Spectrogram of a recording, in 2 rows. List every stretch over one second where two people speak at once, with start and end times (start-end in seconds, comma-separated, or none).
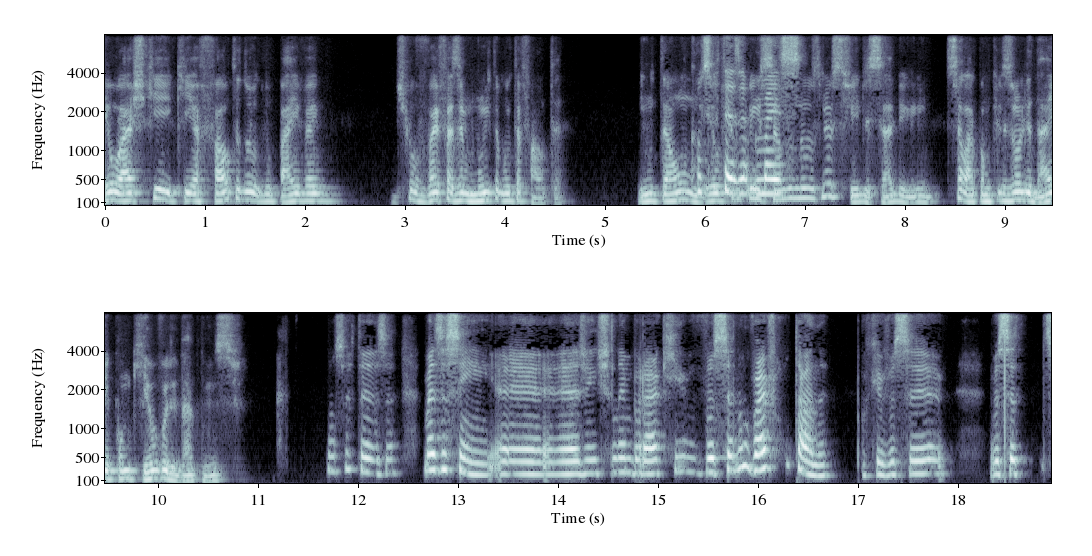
5.8-7.0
